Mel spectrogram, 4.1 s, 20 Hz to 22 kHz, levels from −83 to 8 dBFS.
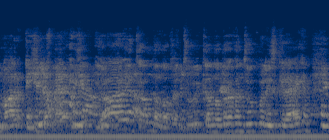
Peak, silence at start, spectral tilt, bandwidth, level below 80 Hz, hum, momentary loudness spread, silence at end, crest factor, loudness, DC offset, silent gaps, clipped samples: -20 dBFS; 0 s; -4 dB/octave; 13.5 kHz; -54 dBFS; none; 6 LU; 0 s; 14 dB; -34 LUFS; under 0.1%; none; under 0.1%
